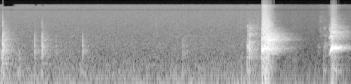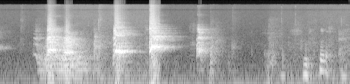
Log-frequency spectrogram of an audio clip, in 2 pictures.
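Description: A puppy barking, about six short barks roughly a second apart, starting about four seconds in.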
